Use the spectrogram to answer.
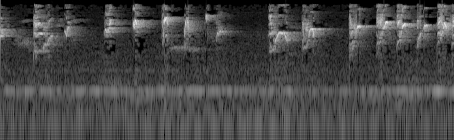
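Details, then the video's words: Konin of the trotol type singing as a training recording for other birds, with sharp shot-like notes. High whistled and sharply slurred notes come in quick clusters, with a steady low hum beneath. "MASTERAN TERBARU KONIN NEMBAK MEWAH❗❗ KONIN TROTOL GACOR NGEROLL PANJANG"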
